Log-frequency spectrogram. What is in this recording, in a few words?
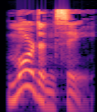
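"mordancy", British English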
